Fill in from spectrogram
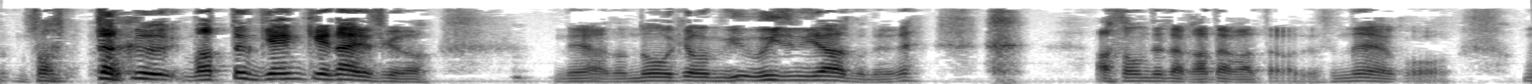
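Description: A chatty male host spins a rambling personal story, his fairly high voice rising and falling in lively swings. The sound is dull and lo-fi. He talks casually, packing in fillers and little asides. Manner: chatty, full of filler words and asides, chuckling. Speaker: radio show host.

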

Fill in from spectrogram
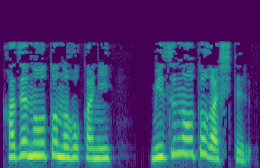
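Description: A woman's voice: high voice, animated, moderate pace, darkish tone, dry recording, dull audio. A woman voicing a simple-minded young man in pain, speaking in a weak, whining voice.

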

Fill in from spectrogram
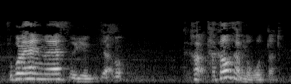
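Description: A quick, high-pitched man with a voice that leaps all over as he spins a comic story for the radio, acting out each quote. The sound is slightly muffled and lo-fi. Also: a little hiss or hum. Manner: animated storyteller, acts out quotes, laughs often. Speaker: radio show host. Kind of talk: casual comedy radio chat.

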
